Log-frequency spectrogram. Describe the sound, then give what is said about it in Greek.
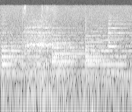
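Church bells peal steadily, with several fresh strikes layered over a ringing wash of overlapping tones. The sound is fairly loud and continuous, with no voices. “Πώς να μην βάλεις καμπάνες.”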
